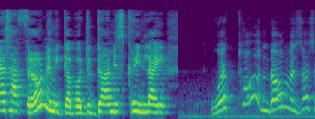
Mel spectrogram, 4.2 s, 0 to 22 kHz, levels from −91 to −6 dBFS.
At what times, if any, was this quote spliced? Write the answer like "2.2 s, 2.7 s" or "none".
2.4 s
